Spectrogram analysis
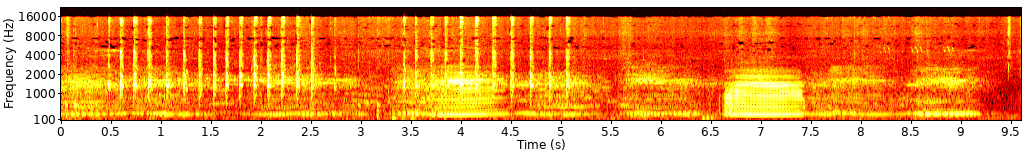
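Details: Small fat water frog on a slippery rock gives rattling trains of quick pulses, then long nasal humming notes that swell and fade, with other similar droning calls overlapping throughout.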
